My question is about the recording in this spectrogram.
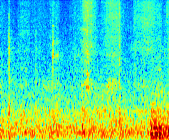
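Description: Faint light ticks and rubbing of a plastic door sill trim plate being handled and set into place by gloved hands, with a soft thump near the end.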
